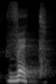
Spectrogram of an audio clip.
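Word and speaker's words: ב: version is like this if you leave out the dot bet becomes vet the sound of vet is V but we don't count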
